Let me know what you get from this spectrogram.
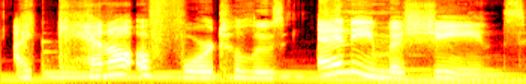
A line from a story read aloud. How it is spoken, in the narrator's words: he bellowed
